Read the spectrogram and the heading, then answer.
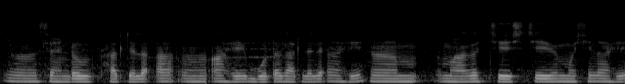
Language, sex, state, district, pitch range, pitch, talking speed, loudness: Marathi, male, Maharashtra, Dhule, 130-135 Hz, 135 Hz, 135 wpm, -36 LUFS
